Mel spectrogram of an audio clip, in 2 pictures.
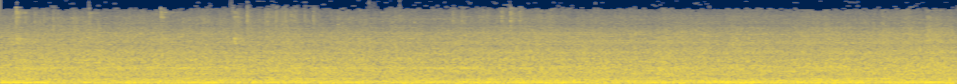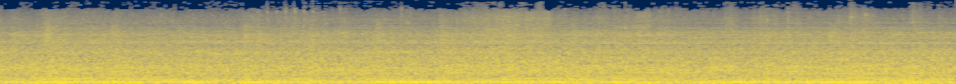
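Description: Freight train of enclosed autorack cars rolling past: a steady low rumble of steel wheels on rail, its level even throughout.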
